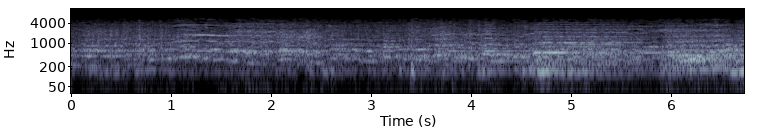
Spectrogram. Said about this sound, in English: There's a horse!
